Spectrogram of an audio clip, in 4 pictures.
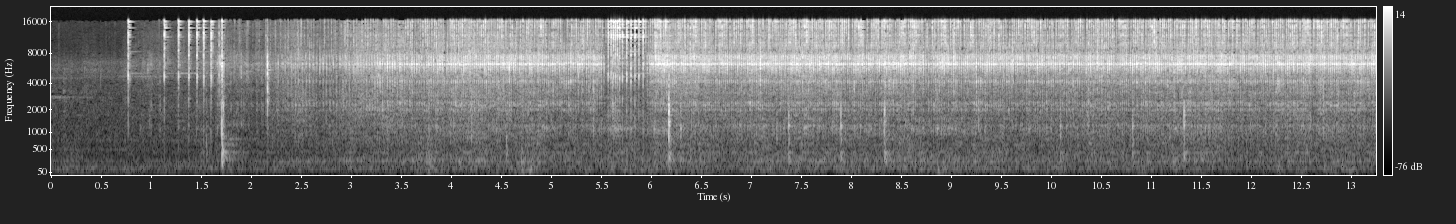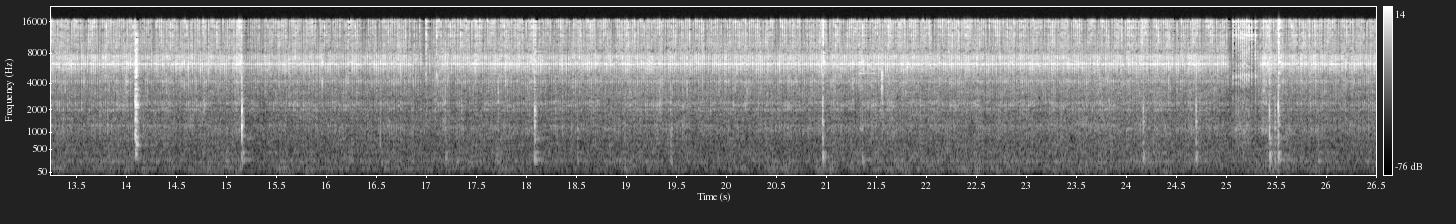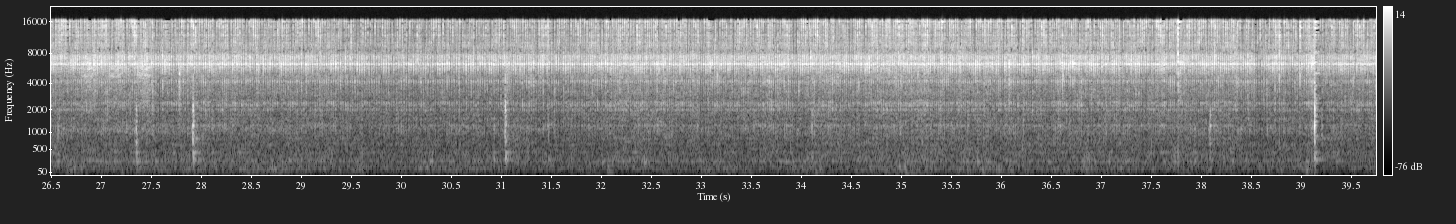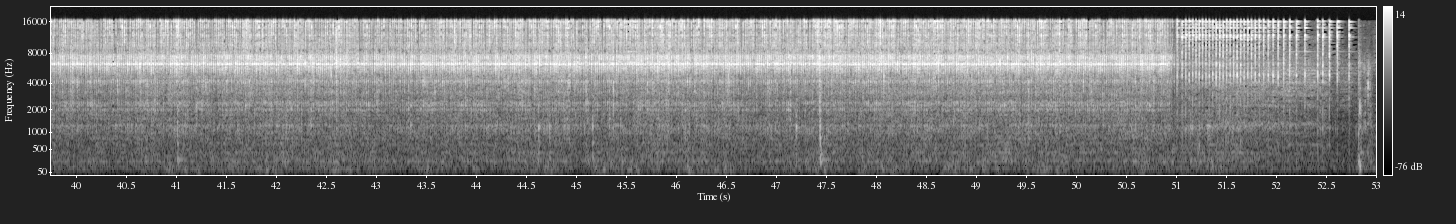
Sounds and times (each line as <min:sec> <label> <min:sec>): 0:00.8 bicycle chain 0:53.0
